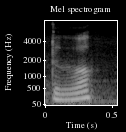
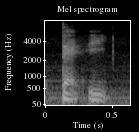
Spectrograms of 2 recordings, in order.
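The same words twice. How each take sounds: First: The syllable has a rising tone. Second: The syllable has a dipping tone. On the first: It means to obtain. "患得患失的得" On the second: It means must. "你这病得治的得"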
